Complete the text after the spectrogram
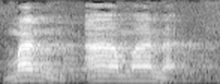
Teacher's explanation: ketika Nun atau tanwin bertemu dengan huruf Izhar maka bunyi nunnya jelas Man amana gitu Man amana Gitu jelas kalau ikhfa samar Nah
